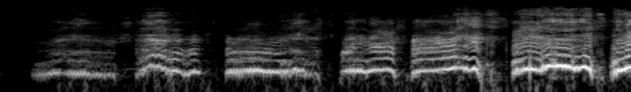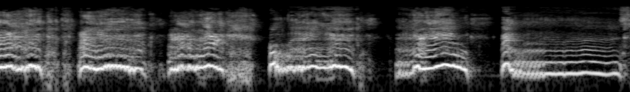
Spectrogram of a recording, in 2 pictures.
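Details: Pomeranian growling while play fighting with another dog: about ten tonal, wavering growl bursts, each under a second, repeated roughly once per second with short gaps between them, rising and falling in pitch.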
